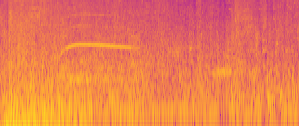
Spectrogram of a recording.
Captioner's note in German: Scheppern, Schreie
